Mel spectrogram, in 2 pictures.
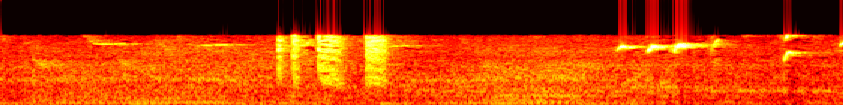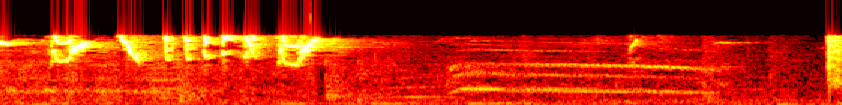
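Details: White-rumped shama song played to excite another shama: scattered harsh chips, then a rapid burst of sharp high notes, followed by several clear level whistles descending in a short series.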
